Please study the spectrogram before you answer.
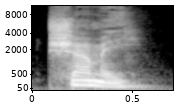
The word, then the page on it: shammy: British English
